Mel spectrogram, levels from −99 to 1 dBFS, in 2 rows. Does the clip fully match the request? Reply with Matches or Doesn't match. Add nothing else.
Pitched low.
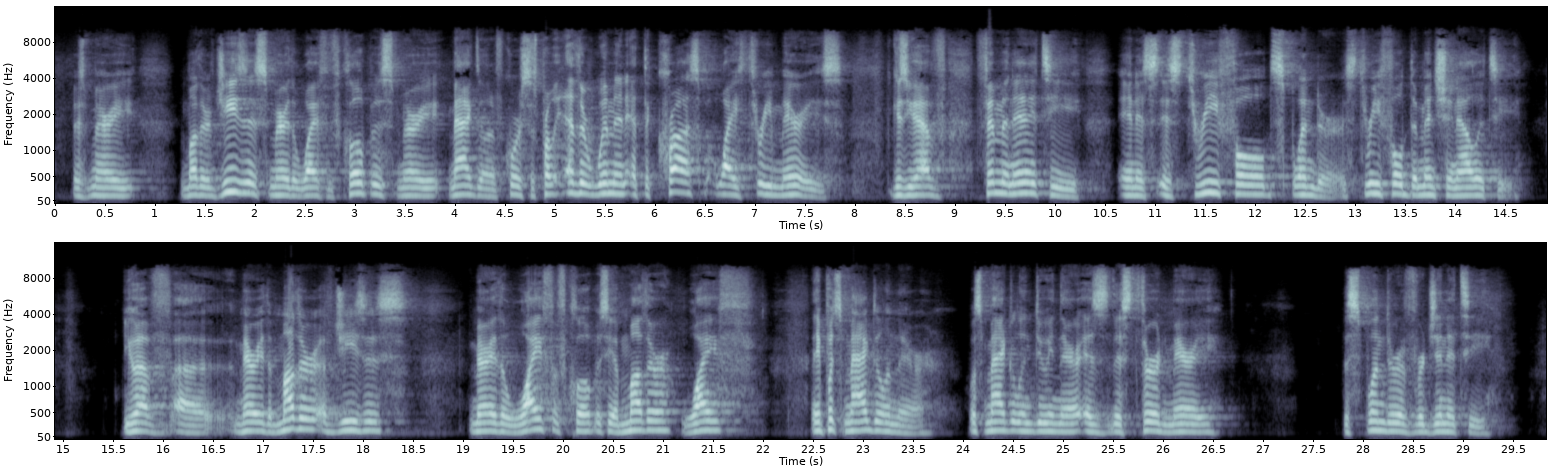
Doesn't match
